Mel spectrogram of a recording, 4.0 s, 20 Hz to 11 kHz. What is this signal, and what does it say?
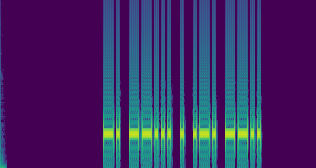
Morse code, heard as a keyed tone, about 32 wpm, 700 Hz. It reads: N7ERZ
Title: USA Call Signs - 5 Characters - 4x Character Spacing - 30wpm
